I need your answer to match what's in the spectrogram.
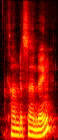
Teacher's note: the send syllable gets the stress. So our con and d syllables are going to be shorter and reduced. Although we do have some secondary stress on con, because often if con is unstressed, it would have the schwa, the sound.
